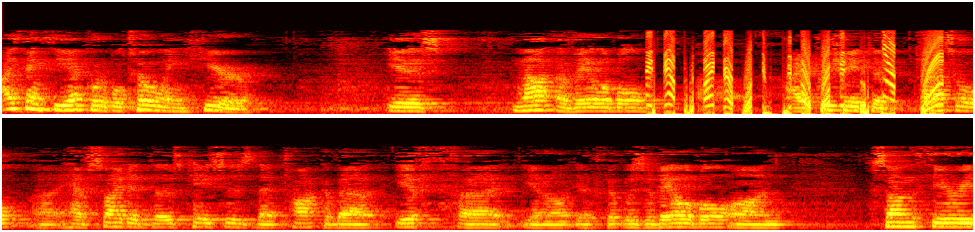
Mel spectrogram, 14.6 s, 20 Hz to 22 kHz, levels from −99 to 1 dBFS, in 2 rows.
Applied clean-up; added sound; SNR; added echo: none; Scratching (performance technique); -4 dB; reverberation time 0.5 s.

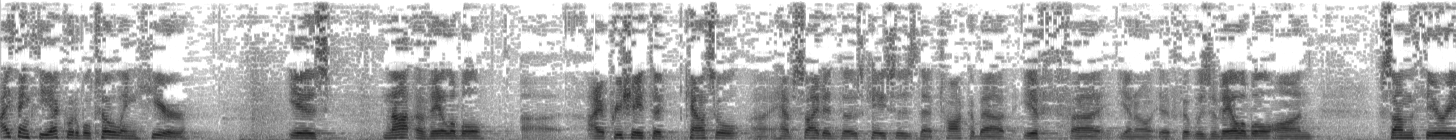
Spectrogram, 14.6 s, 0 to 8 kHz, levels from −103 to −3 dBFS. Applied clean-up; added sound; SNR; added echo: none; none; none; none.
